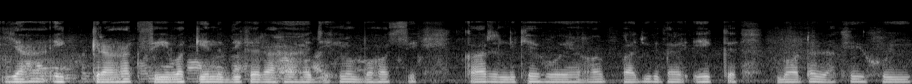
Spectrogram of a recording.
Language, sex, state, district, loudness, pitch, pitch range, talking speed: Hindi, male, Madhya Pradesh, Katni, -19 LUFS, 115 Hz, 115-120 Hz, 150 wpm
